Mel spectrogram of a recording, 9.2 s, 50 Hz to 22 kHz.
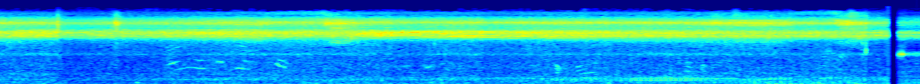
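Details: Cicadas chorus in tropical forest on Bukit Timah Hill, Singapore, in 2017: a loud, steady, high shrill of layered droning bands that fills the whole clip, with faint chirpy notes lower down and a brief cut-out near the end.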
